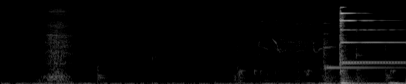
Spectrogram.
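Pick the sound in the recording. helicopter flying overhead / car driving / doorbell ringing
doorbell ringing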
